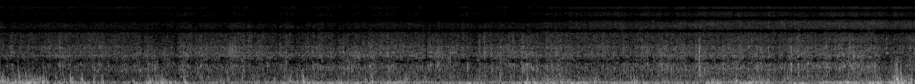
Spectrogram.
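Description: Wind buffeting the microphone of a phone carried downhill by a skier, a steady gusty rumble, with the hiss of skis sliding over groomed snow.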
